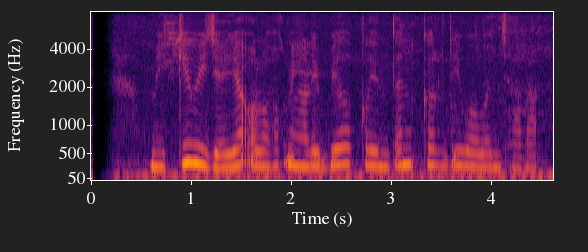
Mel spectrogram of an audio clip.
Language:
Sundanese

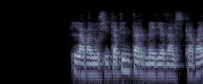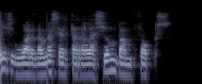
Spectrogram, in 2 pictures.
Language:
Catalan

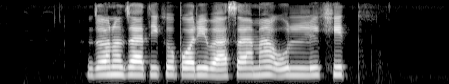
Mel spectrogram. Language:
Nepali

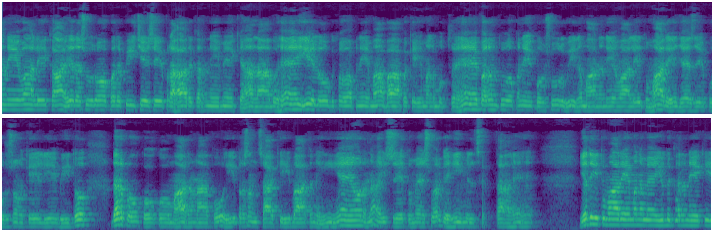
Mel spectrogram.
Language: Hindi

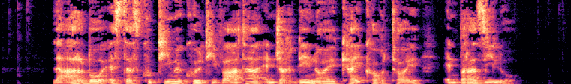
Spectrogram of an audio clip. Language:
Esperanto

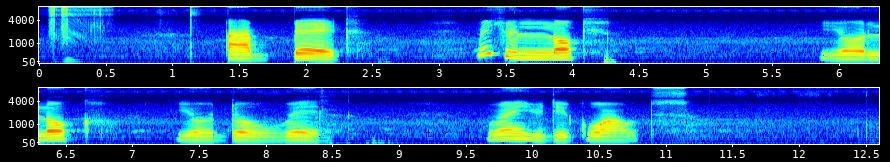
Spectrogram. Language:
Nigerian Pidgin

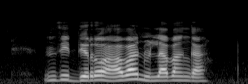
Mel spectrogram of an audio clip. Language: Tsonga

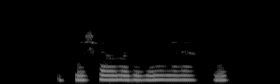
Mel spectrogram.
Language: Pashto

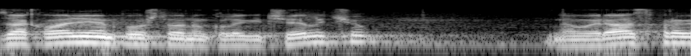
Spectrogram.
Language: Croatian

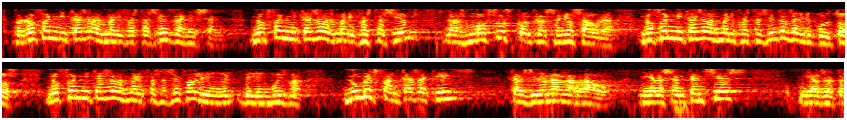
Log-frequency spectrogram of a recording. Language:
Catalan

